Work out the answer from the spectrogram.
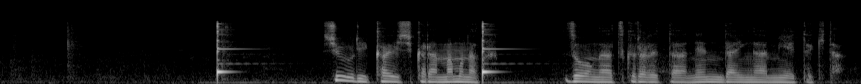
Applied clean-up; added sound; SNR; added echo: none; Dishes, pots, and pans; -2 dB; none.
